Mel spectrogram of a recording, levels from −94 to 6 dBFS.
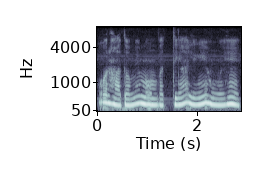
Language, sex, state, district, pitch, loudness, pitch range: Hindi, female, Madhya Pradesh, Bhopal, 190 Hz, -12 LUFS, 175-210 Hz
